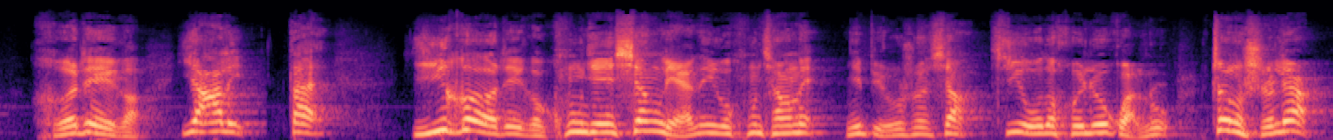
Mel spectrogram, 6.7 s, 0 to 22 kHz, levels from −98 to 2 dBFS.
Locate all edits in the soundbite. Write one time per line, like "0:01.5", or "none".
0:01.3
